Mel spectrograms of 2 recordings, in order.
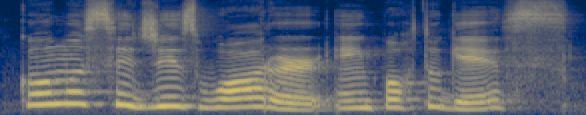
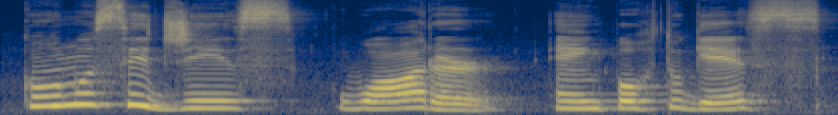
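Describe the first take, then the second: First: It is said at natural speed. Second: It is said very slowly. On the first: "2 vezes mais naturalmente" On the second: "Uma vez bem devagar"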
